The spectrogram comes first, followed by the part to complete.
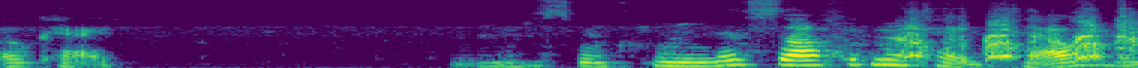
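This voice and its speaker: Moving at a moderate pace, a woman's voice shows very wide pitch swings and big swings in loudness. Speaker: card-making crafter. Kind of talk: crafting tutorial. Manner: casual, thinking aloud.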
